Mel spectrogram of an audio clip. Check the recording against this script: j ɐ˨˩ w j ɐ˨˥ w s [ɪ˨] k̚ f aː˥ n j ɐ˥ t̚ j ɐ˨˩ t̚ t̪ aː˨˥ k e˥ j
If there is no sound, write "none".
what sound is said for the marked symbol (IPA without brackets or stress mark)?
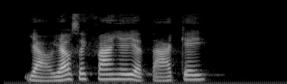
ɪ˥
